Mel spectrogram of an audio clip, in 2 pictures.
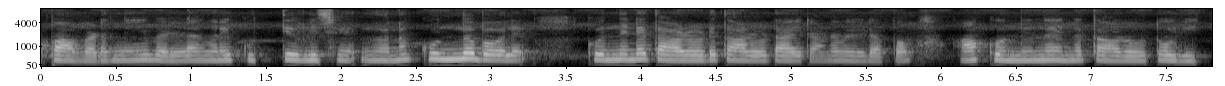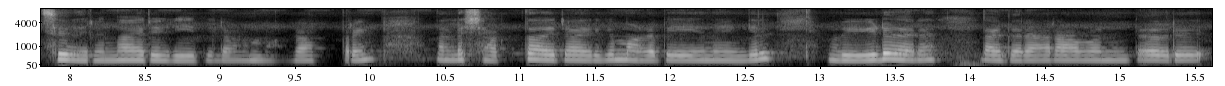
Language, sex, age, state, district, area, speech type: Malayalam, female, 45-60, Kerala, Palakkad, urban, spontaneous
